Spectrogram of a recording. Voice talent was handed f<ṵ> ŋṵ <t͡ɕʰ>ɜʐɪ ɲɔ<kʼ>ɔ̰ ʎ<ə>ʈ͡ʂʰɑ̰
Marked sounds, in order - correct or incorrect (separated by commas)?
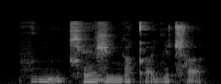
incorrect, correct, incorrect, correct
